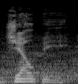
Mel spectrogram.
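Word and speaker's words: Gelpi: Myself, my entire family says Gelpy. – Jumpy. – Yeah, Gelpy. – Gelpy. – Gelpy, just like a gel pen and then P.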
